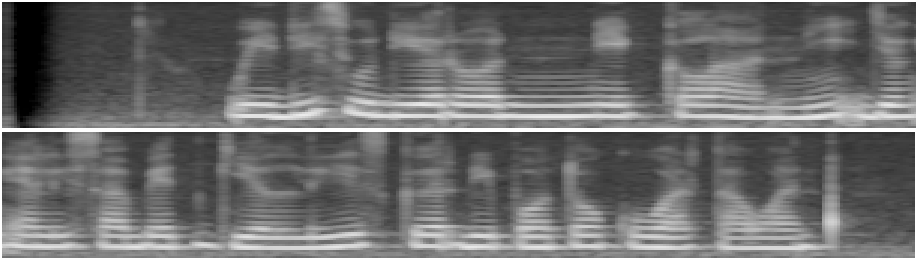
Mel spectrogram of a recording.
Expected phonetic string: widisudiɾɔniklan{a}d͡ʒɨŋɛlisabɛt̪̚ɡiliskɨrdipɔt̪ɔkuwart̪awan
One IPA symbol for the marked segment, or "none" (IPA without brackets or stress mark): i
